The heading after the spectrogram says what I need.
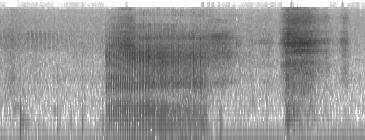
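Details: Cat asleep on the couch snoring: a soft, rattling snore on the breath in, followed by a breathy exhale, against room hum.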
